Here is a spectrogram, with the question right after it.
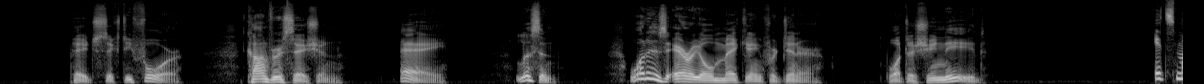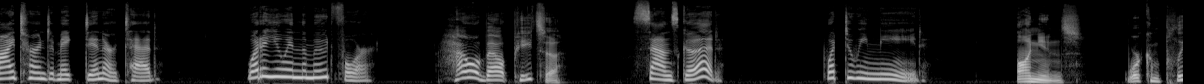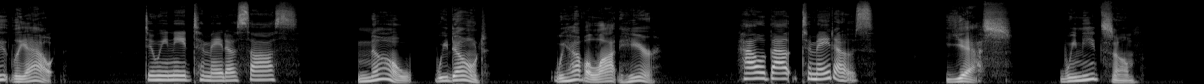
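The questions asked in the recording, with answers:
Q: What is Ariel making for dinner?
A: Pizza

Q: What does she need?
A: Onions and tomatoes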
